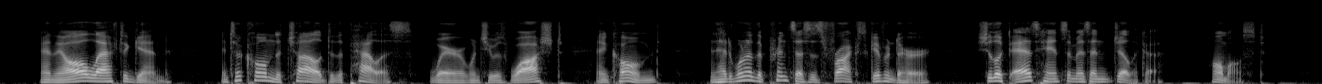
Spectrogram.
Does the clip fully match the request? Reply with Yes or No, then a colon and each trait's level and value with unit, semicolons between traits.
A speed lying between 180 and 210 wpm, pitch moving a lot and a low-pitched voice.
No: average, 170 wpm; wide, 6.4 semitones; low, 125 Hz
